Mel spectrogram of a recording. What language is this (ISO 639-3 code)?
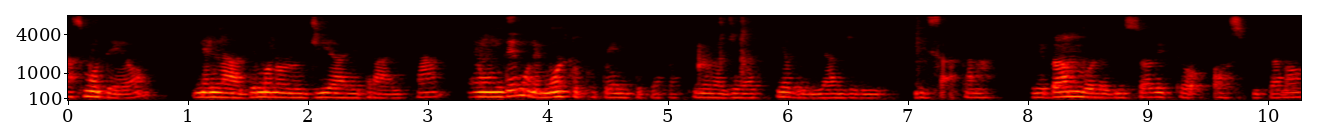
ita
